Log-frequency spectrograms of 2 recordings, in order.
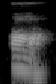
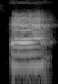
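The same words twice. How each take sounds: First: The vowel is made with the tongue further back. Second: The vowel is made with the tongue further forward. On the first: "English ah" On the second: "Japanese ah, the tongue is forward more"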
